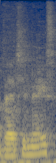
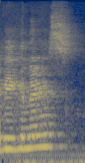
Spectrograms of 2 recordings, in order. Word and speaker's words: Vegenaise: No, you say veganese? You're dumb. No. Just kidding. It's vegenaise.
